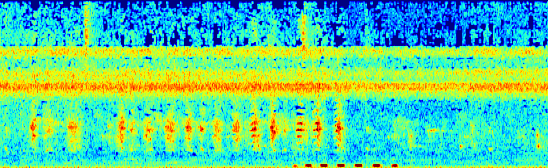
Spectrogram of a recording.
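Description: A coucal calling: a run of about seven deep, evenly spaced hoots lasting about a second and a half, just past the middle.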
